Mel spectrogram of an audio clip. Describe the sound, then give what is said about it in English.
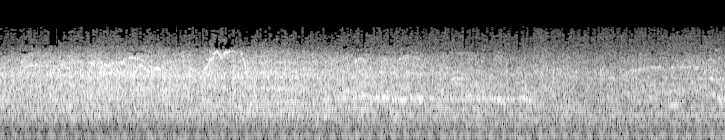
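A ballpark crowd applauds Bob Gibson as he comes out with two out in the bottom of the seventh, a steady, dense wash of clapping and cheering that holds for the whole stretch, easing slightly toward the end, with occasional shouts rising above it. “He'll get a fine hand from the crowd.”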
